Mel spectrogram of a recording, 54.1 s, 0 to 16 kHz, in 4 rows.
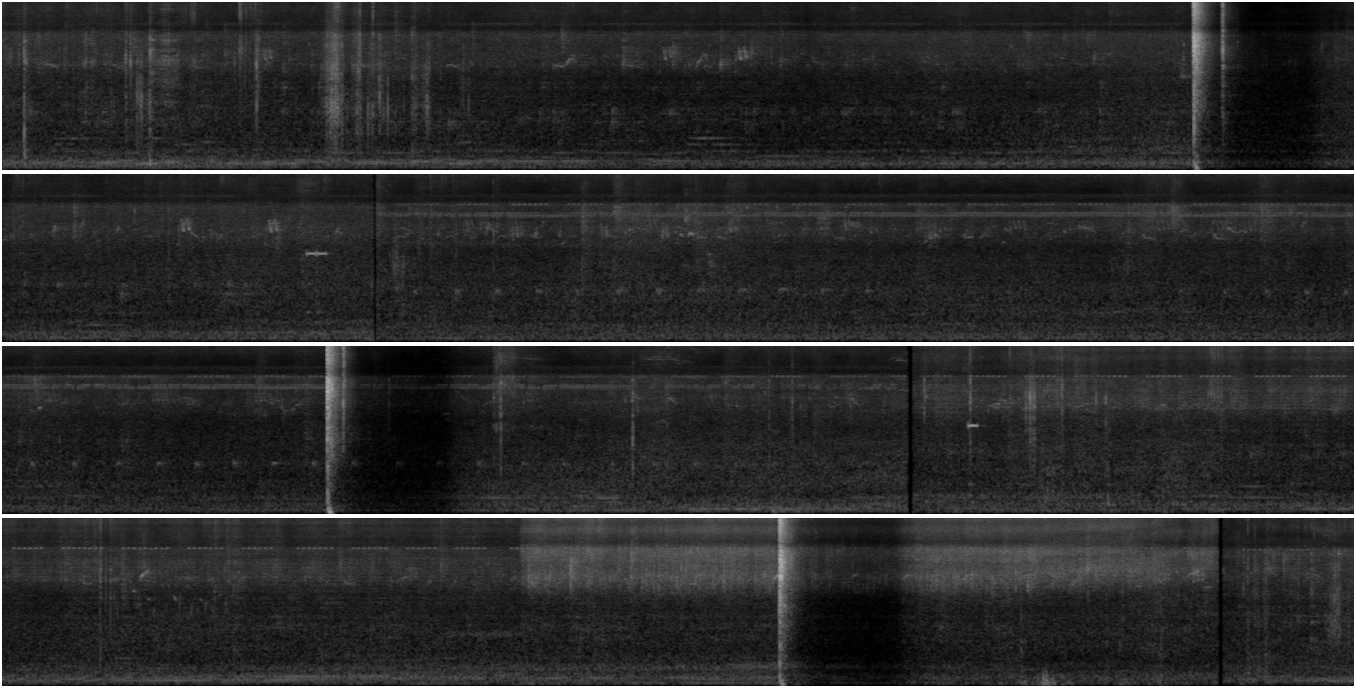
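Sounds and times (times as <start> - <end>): insects chirping: 0.0 - 11.9, 13.3 - 54.0
air rifle shot: 11.9 - 12.4, 30.3 - 30.6, 48.3 - 48.6.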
